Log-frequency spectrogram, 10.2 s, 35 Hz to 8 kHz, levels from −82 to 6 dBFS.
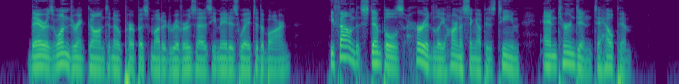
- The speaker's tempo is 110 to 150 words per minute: No, average, 190 wpm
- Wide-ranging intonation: No, average, 3.3 semitones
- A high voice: No, very low, 95 Hz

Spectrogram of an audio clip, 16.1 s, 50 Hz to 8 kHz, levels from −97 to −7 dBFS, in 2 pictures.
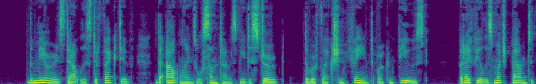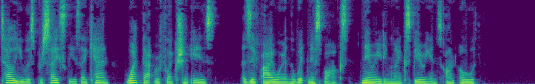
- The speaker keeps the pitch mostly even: Yes, narrow, 2.1 semitones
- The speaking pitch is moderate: Yes, medium, 165 Hz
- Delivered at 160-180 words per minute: Yes, average, 175 wpm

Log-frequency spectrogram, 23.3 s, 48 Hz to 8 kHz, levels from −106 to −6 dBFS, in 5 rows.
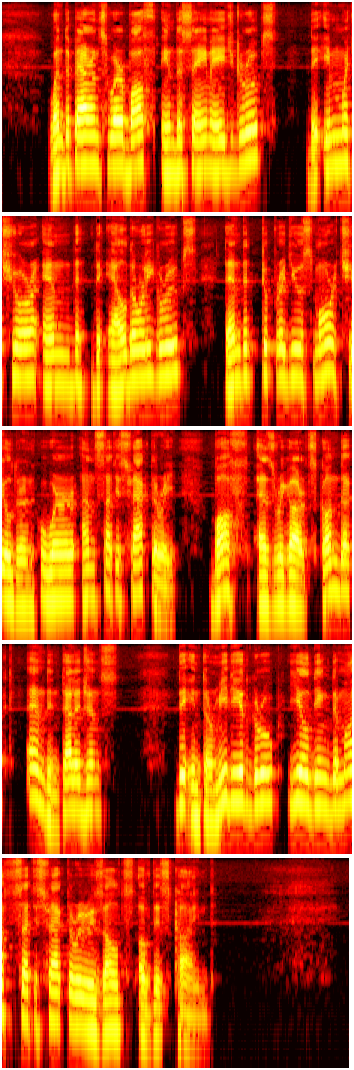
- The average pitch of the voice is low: No, medium, 150 Hz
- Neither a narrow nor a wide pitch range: Yes, average, 3.7 semitones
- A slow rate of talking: Yes, slow, 105 wpm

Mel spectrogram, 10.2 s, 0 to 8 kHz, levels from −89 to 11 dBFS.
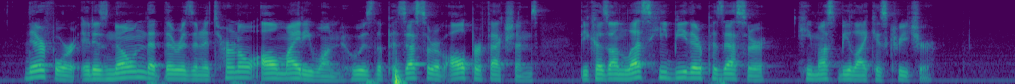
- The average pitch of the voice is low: Yes, low, 125 Hz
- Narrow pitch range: No, average, 3.8 semitones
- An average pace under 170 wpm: No, average, 175 wpm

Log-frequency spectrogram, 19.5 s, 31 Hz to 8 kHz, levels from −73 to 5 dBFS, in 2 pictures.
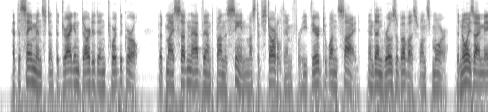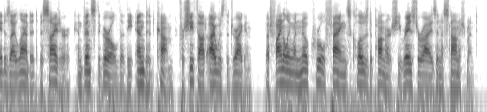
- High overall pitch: No, low, 115 Hz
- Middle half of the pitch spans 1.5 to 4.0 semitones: Yes, average, 2.8 semitones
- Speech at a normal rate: No, fast, 230 wpm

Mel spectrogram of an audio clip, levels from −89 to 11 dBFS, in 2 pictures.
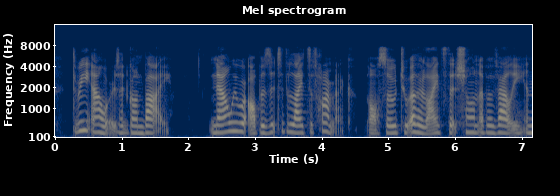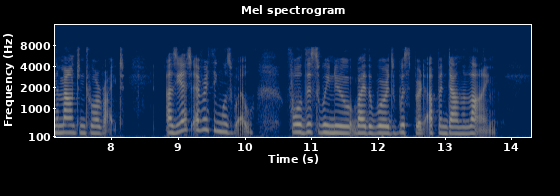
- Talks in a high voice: Yes, high, 230 Hz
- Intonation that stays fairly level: Yes, narrow, 1.9 semitones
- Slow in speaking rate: No, average, 195 wpm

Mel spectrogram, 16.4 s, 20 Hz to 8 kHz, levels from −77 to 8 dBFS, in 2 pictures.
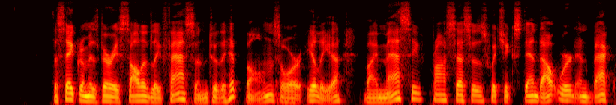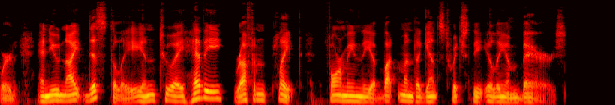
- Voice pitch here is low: Yes, low, 100 Hz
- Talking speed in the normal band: No, slow, 130 wpm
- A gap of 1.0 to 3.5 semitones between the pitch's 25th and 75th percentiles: No, average, 4.4 semitones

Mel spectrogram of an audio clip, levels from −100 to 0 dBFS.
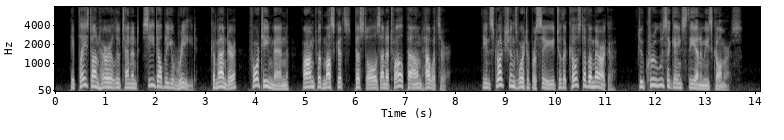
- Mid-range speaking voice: Yes, medium, 145 Hz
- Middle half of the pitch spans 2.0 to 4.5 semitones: No, wide, 5.4 semitones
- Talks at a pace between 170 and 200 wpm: No, average, 155 wpm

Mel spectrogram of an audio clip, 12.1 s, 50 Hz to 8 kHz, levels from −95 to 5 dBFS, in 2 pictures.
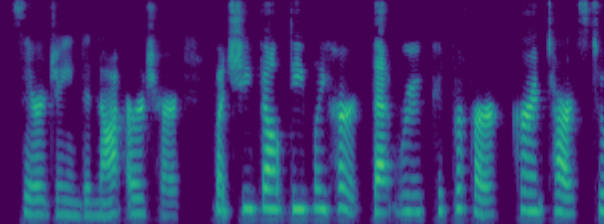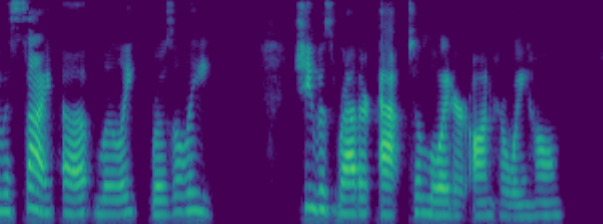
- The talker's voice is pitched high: Yes, high, 200 Hz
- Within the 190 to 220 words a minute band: No, average, 165 wpm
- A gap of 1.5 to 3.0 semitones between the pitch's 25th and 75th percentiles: No, average, 4.3 semitones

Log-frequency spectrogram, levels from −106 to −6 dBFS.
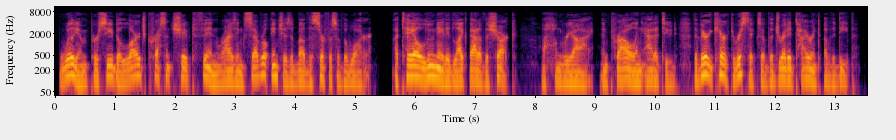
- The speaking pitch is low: Yes, low, 100 Hz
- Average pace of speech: Yes, average, 175 wpm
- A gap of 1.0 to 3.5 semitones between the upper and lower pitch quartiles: No, average, 4.1 semitones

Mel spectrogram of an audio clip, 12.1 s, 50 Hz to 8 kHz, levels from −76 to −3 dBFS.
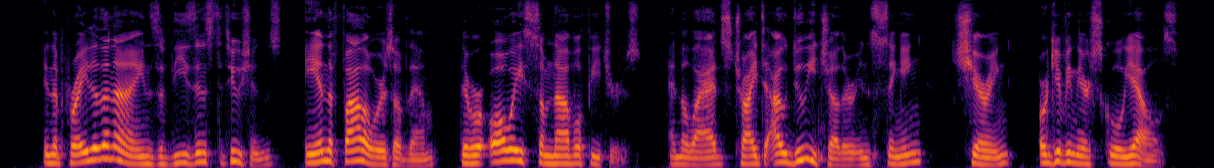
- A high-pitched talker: No, medium, 140 Hz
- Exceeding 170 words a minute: Yes, average, 180 wpm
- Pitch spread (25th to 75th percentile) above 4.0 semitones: Yes, average, 4.4 semitones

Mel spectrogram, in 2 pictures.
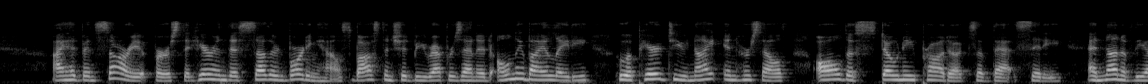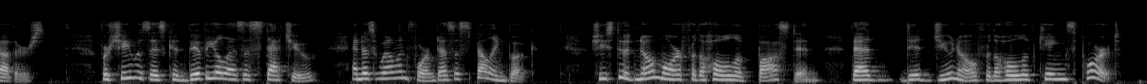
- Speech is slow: No, average, 190 wpm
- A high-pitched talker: Yes, high, 205 Hz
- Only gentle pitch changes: No, average, 3.8 semitones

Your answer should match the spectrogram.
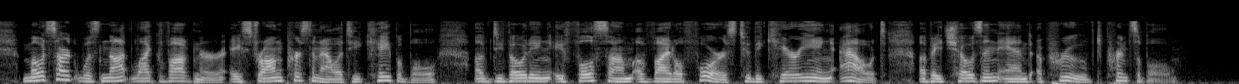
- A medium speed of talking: No, slow, 130 wpm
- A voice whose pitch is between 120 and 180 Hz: Yes, medium, 140 Hz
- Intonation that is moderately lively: Yes, average, 4.0 semitones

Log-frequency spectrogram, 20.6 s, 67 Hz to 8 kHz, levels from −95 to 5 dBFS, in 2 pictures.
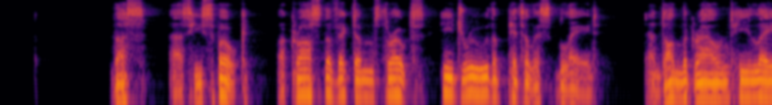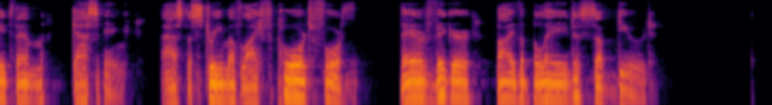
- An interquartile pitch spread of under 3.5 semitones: Yes, average, 3.0 semitones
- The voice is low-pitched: Yes, very low, 95 Hz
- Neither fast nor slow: No, slow, 100 wpm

